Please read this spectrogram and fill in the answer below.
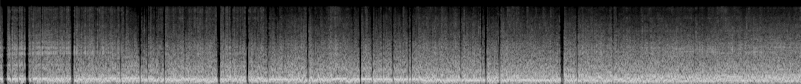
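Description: Aprilia sport motorcycle engine running while riding along, with heavy wind rush on the microphone; the engine note slowly drops in pitch as the bike eases off.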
